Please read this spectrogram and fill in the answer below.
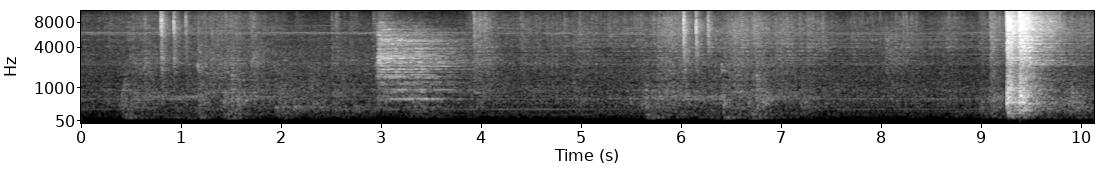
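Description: Steel sheet metal on a cable tray roll forming line clattering over a roller conveyor as it feeds through a press. There is a ringing metallic clang about three seconds in and a sharp, loud metal bang with ringing near the end.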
